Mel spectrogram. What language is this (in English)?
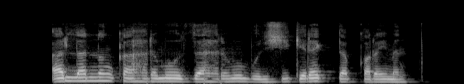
Uyghur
